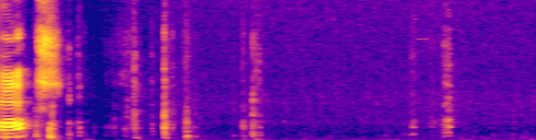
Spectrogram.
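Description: Plastic packaging crinkles and taps in a boy's hands.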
